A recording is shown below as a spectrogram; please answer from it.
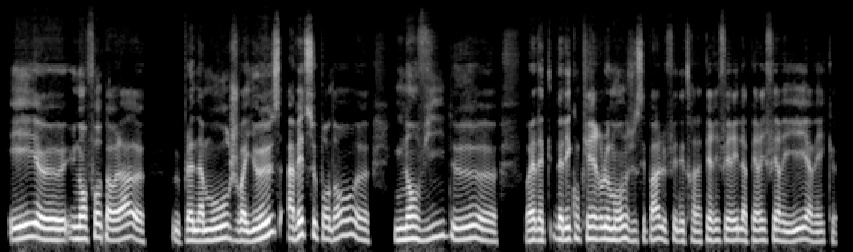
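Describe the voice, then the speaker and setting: A man speaks at a moderate pace with a fairly high pitch and a dark, mellow tone. His intonation stays fairly even, and the sound is dry and close with no echo against a quiet background. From France, Brittany (Brest). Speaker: tech entrepreneur. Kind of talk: interview. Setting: studio, filmed podcast. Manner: hesitant, many fillers and repetitions.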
